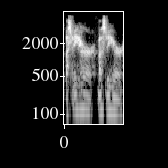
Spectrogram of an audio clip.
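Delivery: whispered aside in a character voice. Playing a character at prayer, whispering to an ally: whispering in character. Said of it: "he kind of whispers over to Malcolm and says".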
